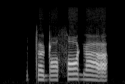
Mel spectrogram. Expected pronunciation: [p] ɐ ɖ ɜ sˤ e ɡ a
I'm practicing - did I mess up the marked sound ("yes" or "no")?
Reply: yes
